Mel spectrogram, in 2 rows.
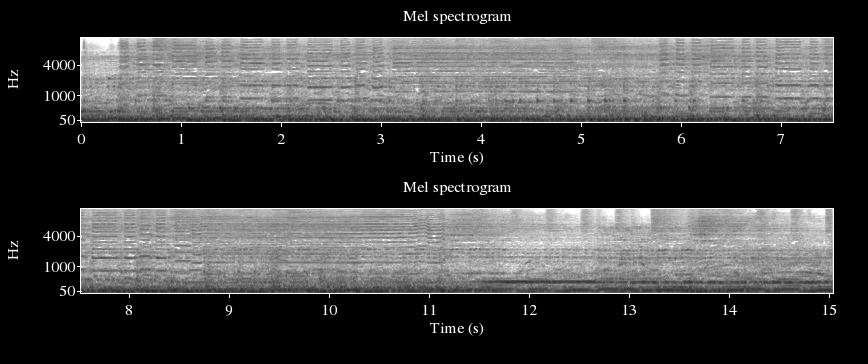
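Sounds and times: bass: 0.0s - 15.0s
drum kit beat: 0.0s - 15.0s
electric guitars: 0.0s - 15.0s
trumpet: 0.3s - 12.3s.

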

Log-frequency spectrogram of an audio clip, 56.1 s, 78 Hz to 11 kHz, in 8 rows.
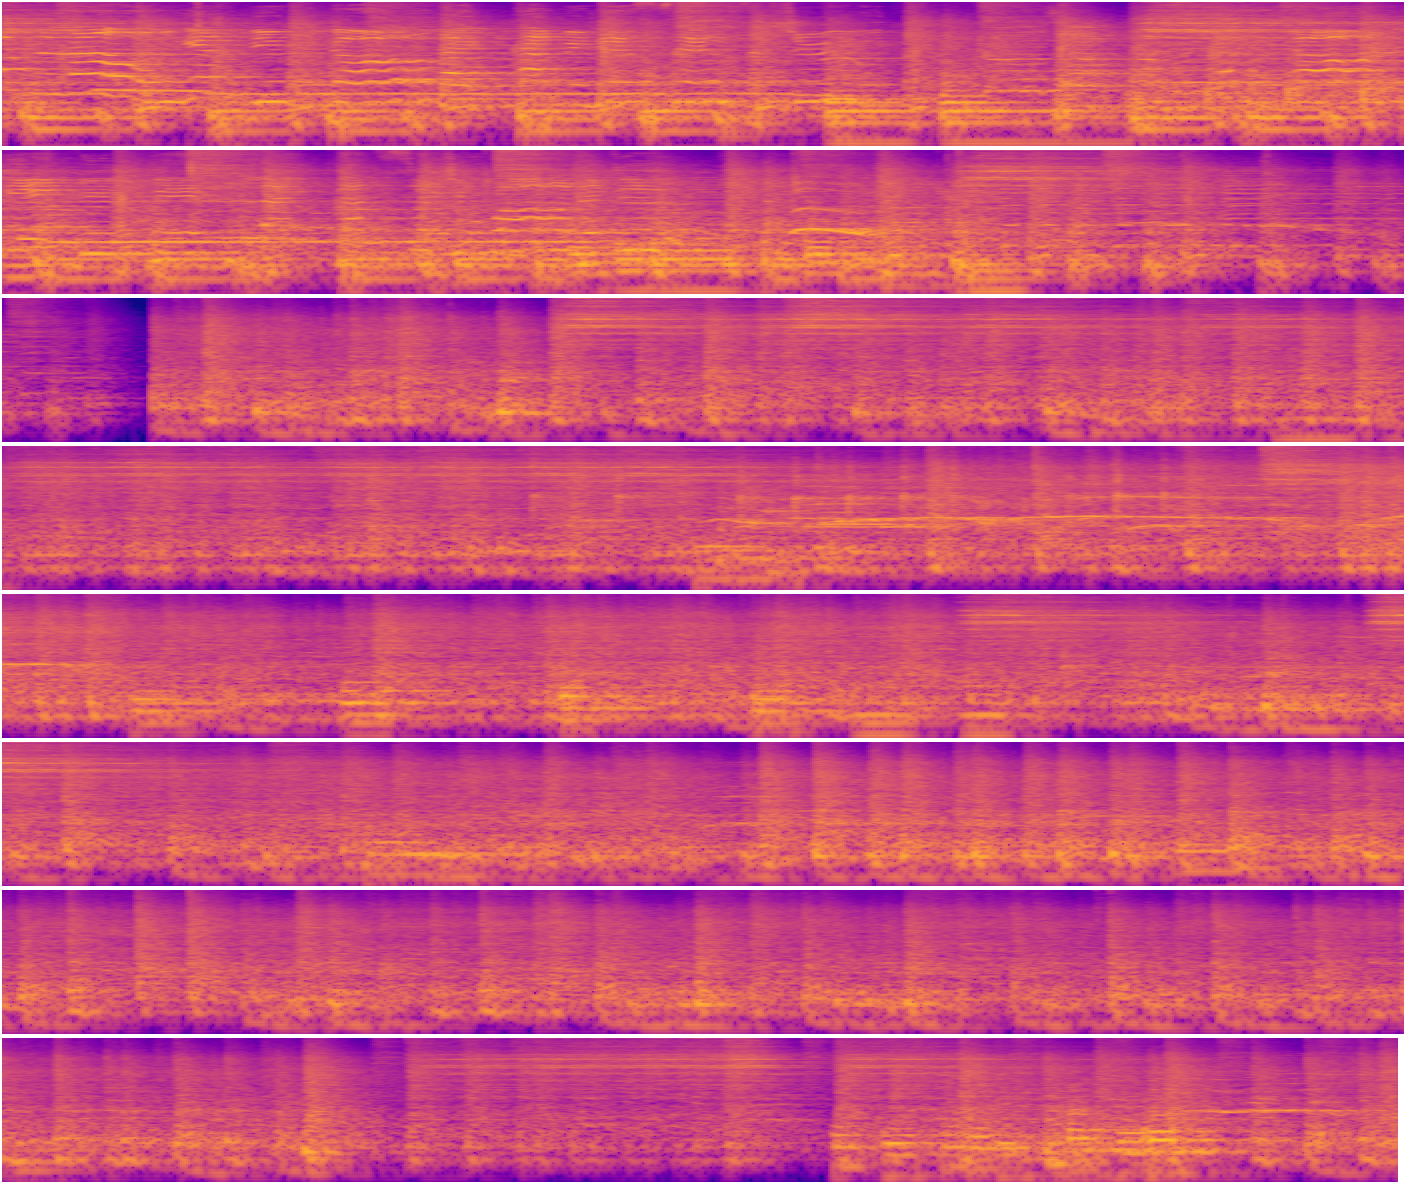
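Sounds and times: band playing upbeat music: 0.0s - 14.3s, 16.8s - 42.3s, 53.1s - 56.0s
drum kit beat: 0.0s - 56.0s.

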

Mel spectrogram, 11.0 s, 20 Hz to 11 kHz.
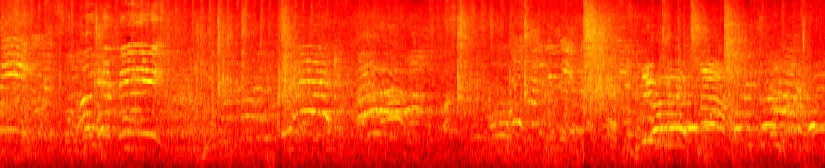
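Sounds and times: people shouting: 0.0s - 11.0s
hockey stick slapping puck: 6.1s - 8.4s.

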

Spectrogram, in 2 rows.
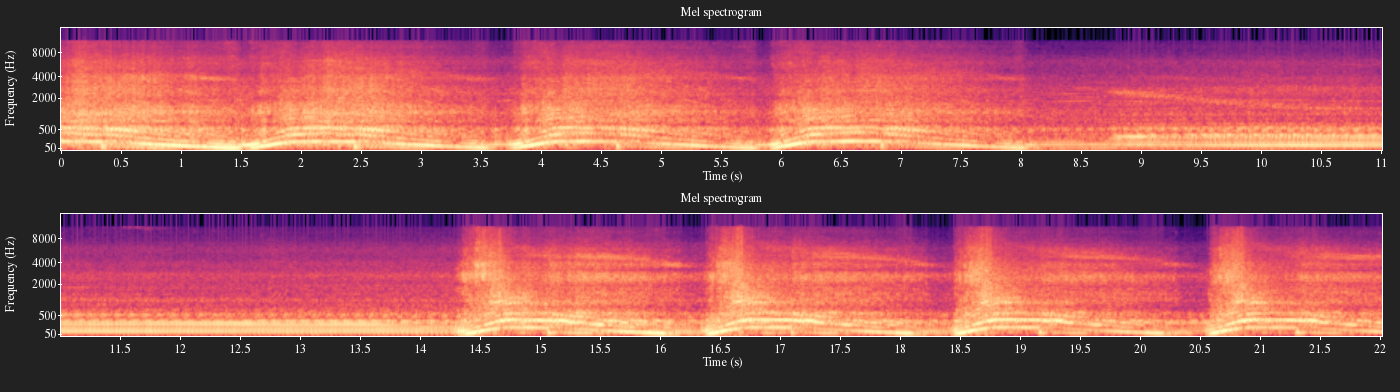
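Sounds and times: car engine idling: 0.0s - 22.0s
car engine revving: 0.0s - 22.0s.

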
